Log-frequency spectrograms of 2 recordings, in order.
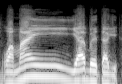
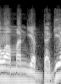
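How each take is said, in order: First: "Wamai yabtagi" with the n melted into a long held y; merged idgham reading. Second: "waman yabtagi" with a clear n ending waman; unmerged, unheld n in "waman yabtagi"; as written. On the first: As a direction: hold the end of "Wamai" before moving on to "yabtagi". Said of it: "Nih, kayak gini". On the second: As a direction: say "waman yabtagi" as spelt, the n not merged. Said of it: "Ditulisnya waman yabtagi, latennya". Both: Shown as a demonstration.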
